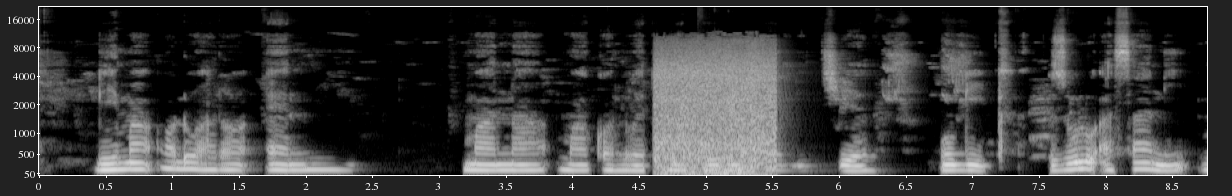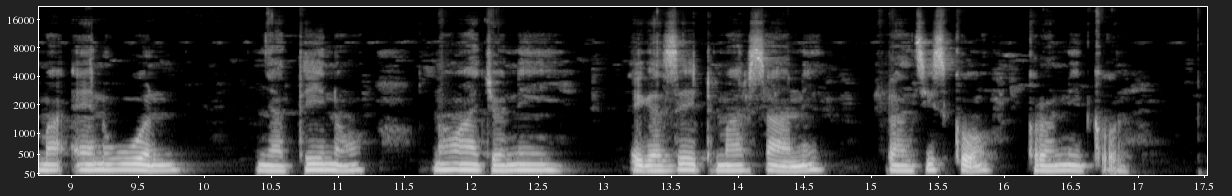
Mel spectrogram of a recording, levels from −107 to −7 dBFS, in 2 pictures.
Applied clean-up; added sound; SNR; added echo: classical method log-MMSE.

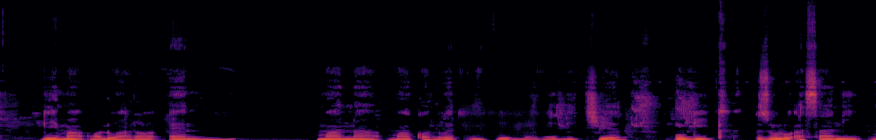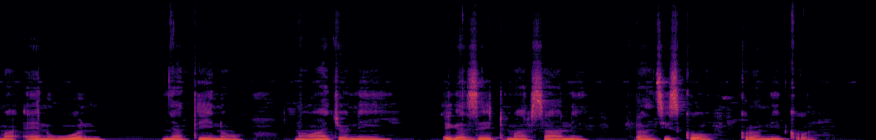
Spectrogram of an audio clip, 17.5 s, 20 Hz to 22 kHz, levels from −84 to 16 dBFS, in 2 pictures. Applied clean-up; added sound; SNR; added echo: neural mask model Resemble Enhance denoiser.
